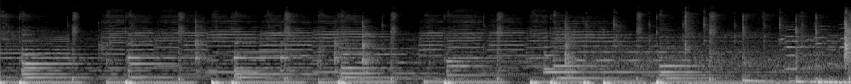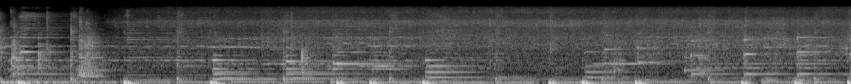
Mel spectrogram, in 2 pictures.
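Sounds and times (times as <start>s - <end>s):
background music with drum beat: 0.0s - 17.0s
ham sizzling in oil: 8.2s - 17.0s.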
